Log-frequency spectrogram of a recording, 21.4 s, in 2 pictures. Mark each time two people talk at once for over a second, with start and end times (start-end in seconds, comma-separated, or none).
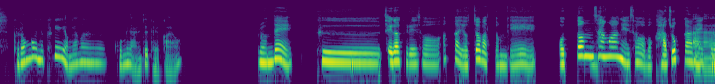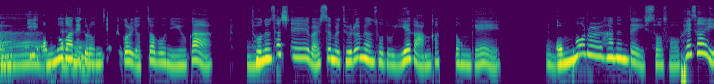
10.4-12.2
